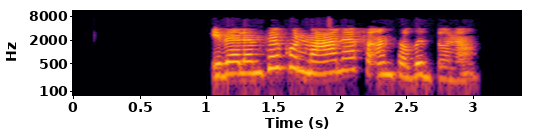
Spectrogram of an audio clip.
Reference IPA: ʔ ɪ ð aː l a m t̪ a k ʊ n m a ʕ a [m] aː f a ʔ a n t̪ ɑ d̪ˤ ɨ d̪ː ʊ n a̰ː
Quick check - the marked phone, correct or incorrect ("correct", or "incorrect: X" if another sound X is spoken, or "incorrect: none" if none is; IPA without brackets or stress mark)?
incorrect: n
